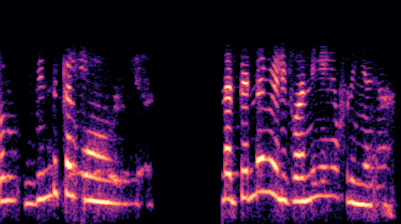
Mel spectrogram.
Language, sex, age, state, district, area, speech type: Tamil, female, 18-30, Tamil Nadu, Kallakurichi, rural, conversation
